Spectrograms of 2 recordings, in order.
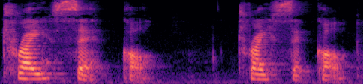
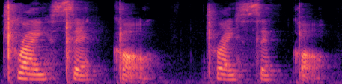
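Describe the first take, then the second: First: Drawn out slowly, syllable by syllable; careful slow sounding-out; slow syllable count. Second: Tricycle said very slowly, each beat clapped; slow clapped syllables; clapping syllables. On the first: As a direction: stretch tricycle out slowly to hear its beats. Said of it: "But I look at this". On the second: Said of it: "Let's clap it out". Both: Shown as a demonstration.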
